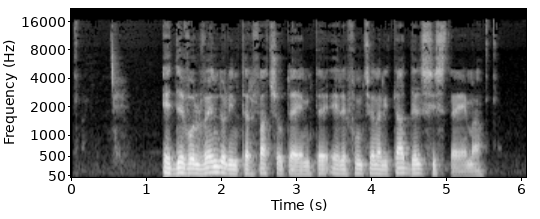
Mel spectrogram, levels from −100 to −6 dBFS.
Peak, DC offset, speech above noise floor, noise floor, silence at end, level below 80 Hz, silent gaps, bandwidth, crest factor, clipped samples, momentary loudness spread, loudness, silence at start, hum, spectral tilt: -2 dBFS; under 0.1%; 45 dB; -62 dBFS; 0.6 s; -52 dBFS; none; 17 kHz; 16 dB; under 0.1%; 15 LU; -18 LUFS; 0.05 s; none; -6 dB/octave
